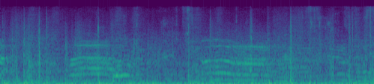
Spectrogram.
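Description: A man groans in pain close by.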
